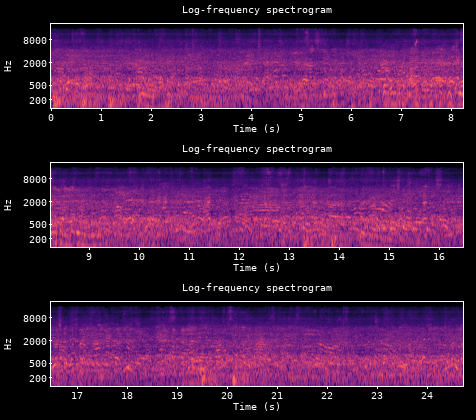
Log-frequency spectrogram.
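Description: A large crowd of children and adults chatters loudly in an echoing hall.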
